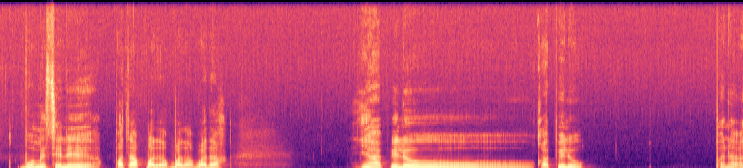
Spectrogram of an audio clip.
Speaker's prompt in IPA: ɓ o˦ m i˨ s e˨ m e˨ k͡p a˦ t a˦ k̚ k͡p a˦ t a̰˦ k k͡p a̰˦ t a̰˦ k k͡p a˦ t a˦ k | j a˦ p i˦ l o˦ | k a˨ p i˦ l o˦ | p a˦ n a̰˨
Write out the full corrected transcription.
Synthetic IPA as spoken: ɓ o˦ m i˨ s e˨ n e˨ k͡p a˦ t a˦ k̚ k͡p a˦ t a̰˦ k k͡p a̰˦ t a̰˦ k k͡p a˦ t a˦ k | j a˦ p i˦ l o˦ | k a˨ p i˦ l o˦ | p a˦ n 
